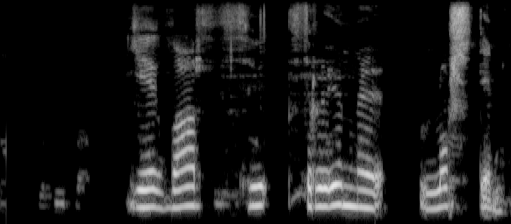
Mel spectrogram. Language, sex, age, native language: Icelandic, female, 10, Icelandic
